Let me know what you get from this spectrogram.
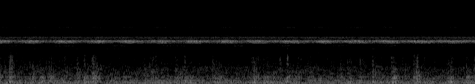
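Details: Crickets at Lake Arrowhead, California, ring out in an even, sustained high trill over a quiet, rumbling backdrop.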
